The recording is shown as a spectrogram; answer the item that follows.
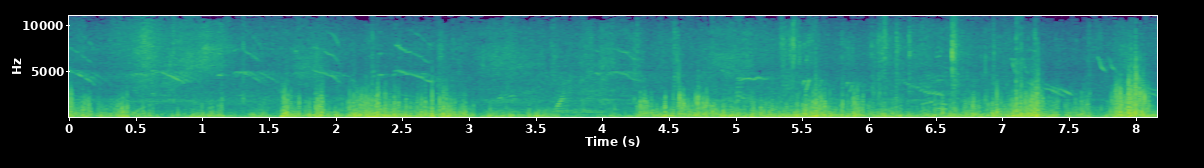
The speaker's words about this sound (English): And we're walking, and I don't know what this is going to sound like because it's very windy.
